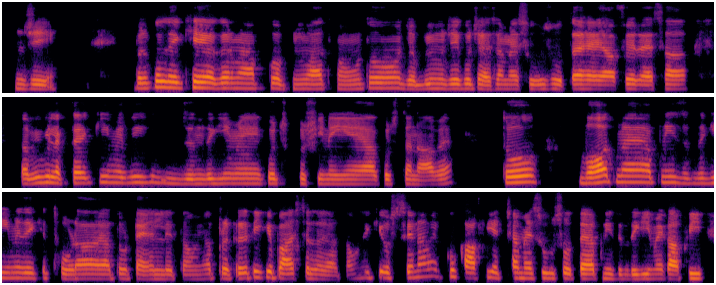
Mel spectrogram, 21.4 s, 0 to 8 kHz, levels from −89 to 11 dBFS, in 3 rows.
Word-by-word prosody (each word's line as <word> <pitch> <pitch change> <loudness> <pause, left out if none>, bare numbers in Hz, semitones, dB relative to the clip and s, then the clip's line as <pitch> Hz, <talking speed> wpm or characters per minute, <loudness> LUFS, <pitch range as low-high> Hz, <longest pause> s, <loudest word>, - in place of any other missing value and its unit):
जी। 145 -1 0 0.9
बिल्कुल, 170 +4 +4
देखिए 185 0 +6
अगर 170 +1 +2
मैं 170 0 -2
आपको 160 +1 -2
अपनी 150 +2 -10
बात 150 0 +1
कहूँ, 145 +1 -5
तो 175 +1 0
जब 140 -2 -2
भी 155 +3 -2
मुझे 155 -1 0
कुछ 155 0 -2
ऐसा 145 +1 0
महसूस 145 0 -4
होता 150 0 +3
है, 145 -1 +3
या 140 0 +4
फिर 150 -2 +1
ऐसा 145 +1 +1 0.5
कभी 160 +3 +2
भी 195 - +4
लगता 175 -1 +2
है 175 0 +3
कि 200 +3 -6
मेरी 190 +1 -3 0.4
ज़िंदगी 155 +1 -2
में 160 -1 -3
कुछ 155 0 -2
खुशी 155 0 -6
नहीं 145 -1 -2
है 145 0 -2
या 145 0 +2
कुछ 145 +1 -5
तनाव 140 -1 -2
है, 155 - -3 0.5
तो 195 +2 +5 0.4
बहुत 190 +5 +7
मैं 200 -1 +2
अपनी 195 +1 -2
ज़िंदगी 165 +1 -6
में 175 0 -3
देखिए 175 0 -2
थोड़ा 150 -1 0 0.2
या 150 0 +2
तो 155 +1 -4
टहल 145 -1 -1
लेता 145 0 -5
हूँ 145 0 -10
या 155 - -6
प्रकृति 170 +3 +1
के 195 - +3
पास 160 0 +4
चला 155 -3 -3
जाता 135 +1 -7
हूँ। 160 +3 -19
देखिए, 180 +1 -3
उससे 180 +2 -2
ना 210 +2 -3
मेरे 230 -1 -10
को 220 - 0
काफ़ी 175 +2 +3
अच्छा 180 +1 -1
महसूस 165 -1 -2
होता 160 -1 +3
है, 155 - +7
अपनी 155 +1 -3
ज़िंदगी 145 +1 -2
में 155 - -1
काफ़ी 155 +2 +4
160 Hz, 200 wpm, -24 LUFS, 150-175 Hz, 0.9 s, बहुत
